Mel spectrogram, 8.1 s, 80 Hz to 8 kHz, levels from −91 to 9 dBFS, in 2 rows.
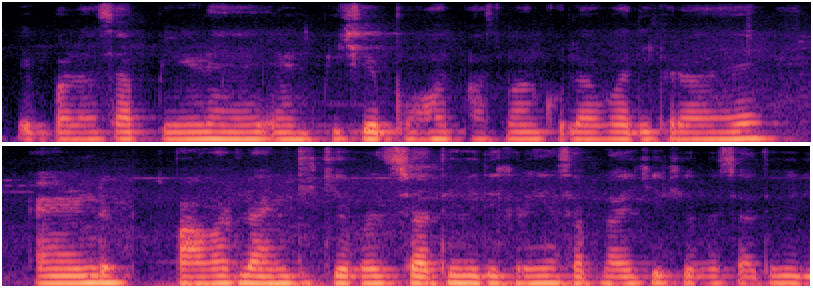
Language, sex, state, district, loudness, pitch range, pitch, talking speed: Hindi, male, Bihar, Sitamarhi, -17 LUFS, 145-150 Hz, 150 Hz, 230 wpm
